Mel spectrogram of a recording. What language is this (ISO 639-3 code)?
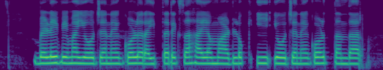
kan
